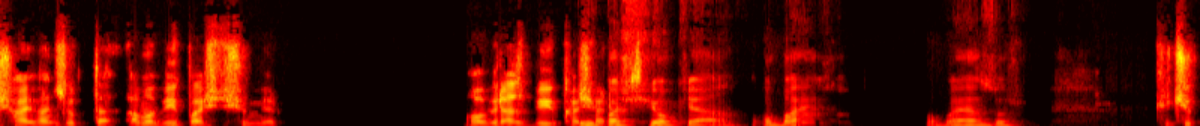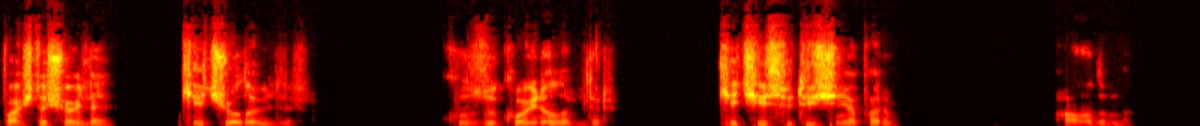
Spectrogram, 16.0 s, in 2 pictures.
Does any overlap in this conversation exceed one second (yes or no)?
no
